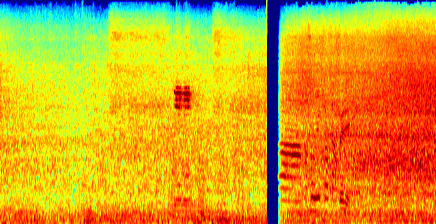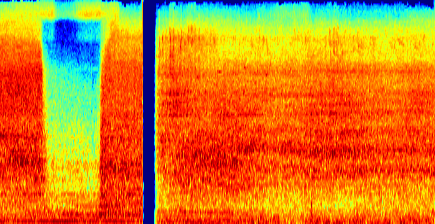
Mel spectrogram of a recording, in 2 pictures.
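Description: Wind rushes and buffets loudly against a moving microphone.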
